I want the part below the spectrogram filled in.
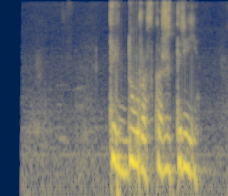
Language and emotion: Russian, angry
